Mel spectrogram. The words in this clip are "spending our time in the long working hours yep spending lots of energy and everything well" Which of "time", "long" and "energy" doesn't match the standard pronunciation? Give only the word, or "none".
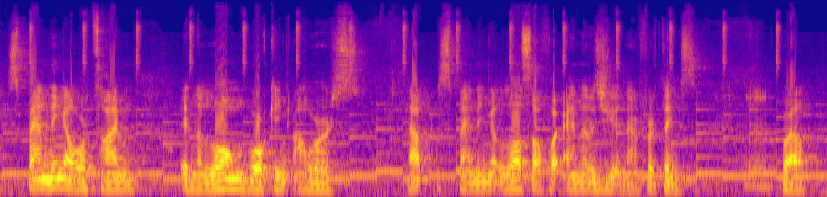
none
